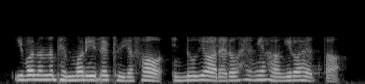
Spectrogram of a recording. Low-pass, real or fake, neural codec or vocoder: 3.6 kHz; fake; codec, 16 kHz, 1.1 kbps, Voila-Tokenizer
